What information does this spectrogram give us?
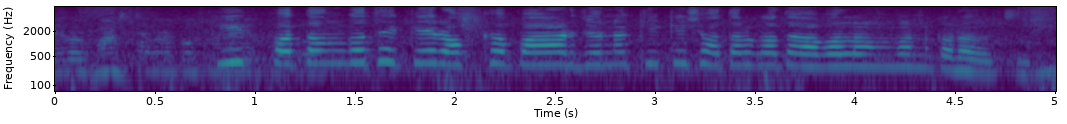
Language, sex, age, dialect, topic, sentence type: Bengali, female, 18-24, Northern/Varendri, agriculture, question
